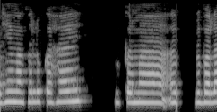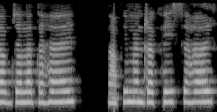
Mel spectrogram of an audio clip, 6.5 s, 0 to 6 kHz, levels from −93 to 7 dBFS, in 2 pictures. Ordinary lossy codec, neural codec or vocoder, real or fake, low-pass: none; none; real; 5.4 kHz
